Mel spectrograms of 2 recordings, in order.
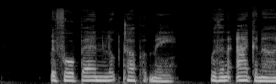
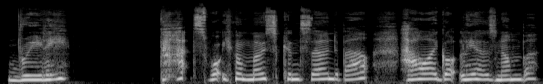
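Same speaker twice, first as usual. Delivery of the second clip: scornful disbelief; 6 semitones higher, 4 dB louder than usual. A narrator's reading. Husband mocks her question.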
